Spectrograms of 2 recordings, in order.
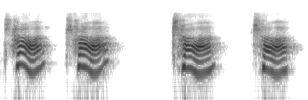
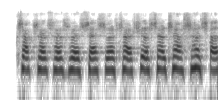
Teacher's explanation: Kra, or even ksha, when we do it with the sh sound, it still rolls against the roof of our mouth. So when we say tra, tra, tra, tra, our tongue is still rolling against the roof of our mouth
